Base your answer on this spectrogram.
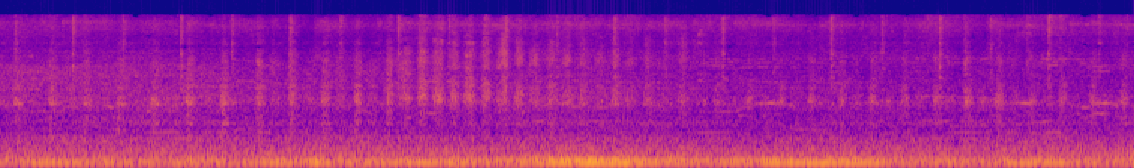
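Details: Stressed pet dog panting while a tyre is changed amid noise outside: rapid, breathy, rhythmic pants about four per second, steady throughout, over a low rumbling background hum.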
